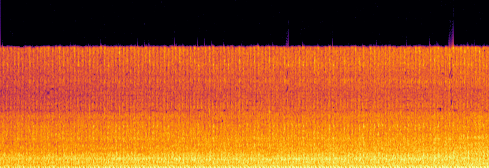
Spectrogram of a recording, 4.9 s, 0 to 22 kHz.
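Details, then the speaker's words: 2nd-gen Renault Twingo 1.5 dCi with a replacement engine fitted with the old engine's accessories. It had an unstable idle and stalled. After the faulty high-pressure fuel pressure regulator was replaced, it runs on all 4 cylinders with a steady, even, smooth diesel idle. "donc là on a mis ce régulateur on a démonté on a mis un un autre la voiture elle tourne impeccable donc là la voiture elle tourne elle tourne en 4 cylindres le ralenti est devenu"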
